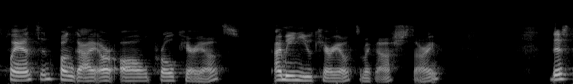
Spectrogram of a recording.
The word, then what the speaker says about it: eukaryotes: Eukaryotes rhymes with do because they have things that do things on the inside.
